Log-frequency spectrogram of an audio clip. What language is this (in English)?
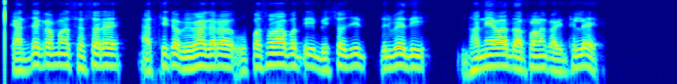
Odia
